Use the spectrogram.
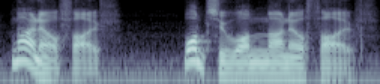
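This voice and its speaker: A man's voice: lowish voice, wildly swooping pitch, normal speed, darkish tone, dry recording. A man giving a casual tutorial, talking informally, thinking aloud and correcting himself as he goes. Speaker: flight simulator tutorial host. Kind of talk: casual instructional screen-share commentary.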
